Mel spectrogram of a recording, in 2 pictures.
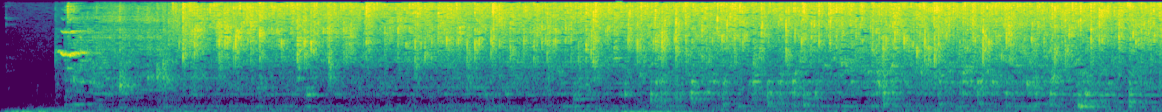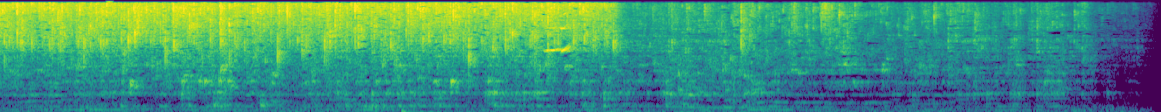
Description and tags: Tub Faucet
Elaine, Field-Recording, Koontz, Park, Point, University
